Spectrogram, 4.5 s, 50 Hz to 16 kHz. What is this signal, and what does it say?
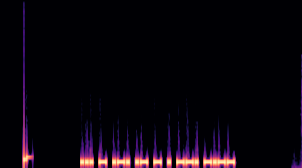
Morse code, heard as a keyed tone, about 36 wpm, 700 Hz. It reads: STRATEGY
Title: Sentences from Top 1000 Words - Review Part 5 - New Word Drill - 35wpm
